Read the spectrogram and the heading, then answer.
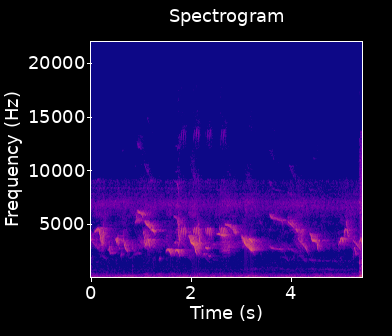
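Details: Village birds singing in the morning: a busy chorus of high, quick chirps and twittering, with overlapping rapid phrases, some sliding or falling, from several birds at once and only faint low background noise.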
